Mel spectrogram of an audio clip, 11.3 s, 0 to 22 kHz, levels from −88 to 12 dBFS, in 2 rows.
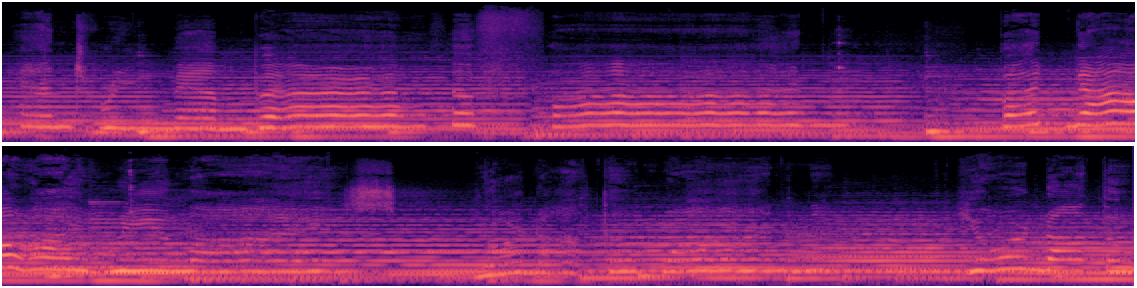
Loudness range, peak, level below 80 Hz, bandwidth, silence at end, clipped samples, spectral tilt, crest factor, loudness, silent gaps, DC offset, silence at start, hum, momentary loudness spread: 3 LU; -4 dBFS; -58 dBFS; 16.5 kHz; 0 s; under 0.1%; -6.5 dB/octave; 16 dB; -20 LUFS; none; under 0.1%; 0 s; none; 7 LU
